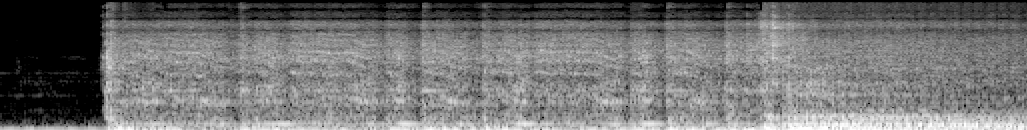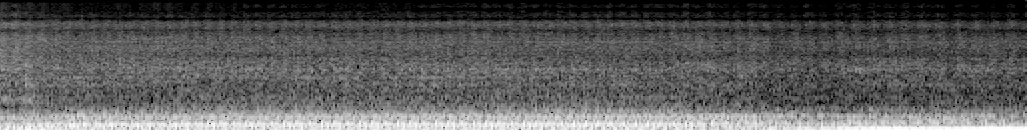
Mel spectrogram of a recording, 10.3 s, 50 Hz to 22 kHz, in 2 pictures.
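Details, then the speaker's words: Squareback's replacement stock engine, after a 6.0 L engine seized, first start: cranks and settles to about 650 rpm idle with 39 psi oil pressure. Light, quick ticking over the hum; a couple of lifters are still noisy, probably from sitting. "no badass i don't like how quiet it is now sounds like got a couple lifters are still making noise probably just from it sitting 39 pounds of oil pressure"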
